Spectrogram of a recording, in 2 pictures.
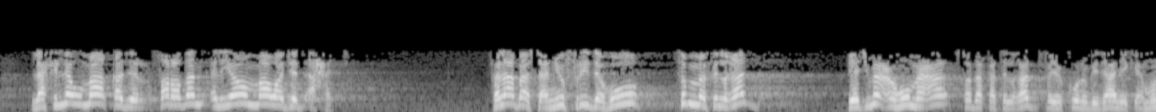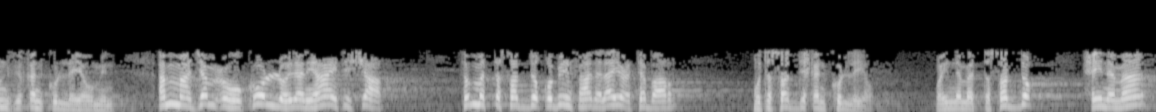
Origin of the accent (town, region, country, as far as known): Kuwait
